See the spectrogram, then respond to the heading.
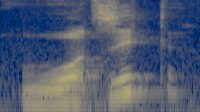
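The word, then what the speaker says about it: Wortzik: How do you pronounce his name? Watzik? Sonny Watzik? Yeah. I think it's Watzik.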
